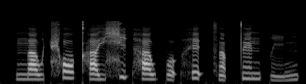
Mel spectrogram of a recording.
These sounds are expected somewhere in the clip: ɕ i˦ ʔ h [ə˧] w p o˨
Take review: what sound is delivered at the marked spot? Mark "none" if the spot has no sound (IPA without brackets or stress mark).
a˧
